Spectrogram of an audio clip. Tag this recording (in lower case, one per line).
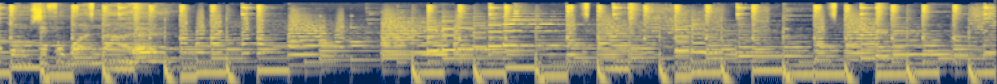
gospel music
music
